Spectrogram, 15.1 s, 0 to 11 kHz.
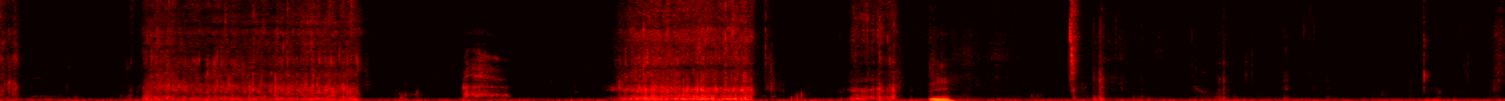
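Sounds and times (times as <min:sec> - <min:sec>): noisy sips through a straw: 0:01.3 - 0:04.2, 0:06.0 - 0:07.7, 0:08.4 - 0:09.1.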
